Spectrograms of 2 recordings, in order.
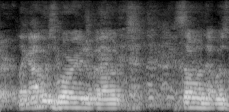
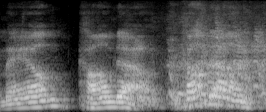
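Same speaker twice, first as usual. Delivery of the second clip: very slow, very drawn-out, rude emergency dispatcher voice; 3 semitones higher than usual. Retelling how a 911 dispatcher answers a caller: imitating a rude dispatcher. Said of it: "they're always leave with the same thing".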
